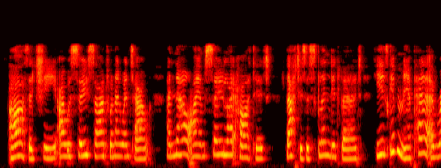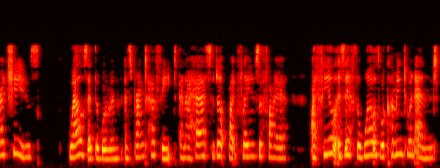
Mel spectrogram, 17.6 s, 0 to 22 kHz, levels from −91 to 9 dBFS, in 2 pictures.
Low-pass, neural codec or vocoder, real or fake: 7.2 kHz; none; real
